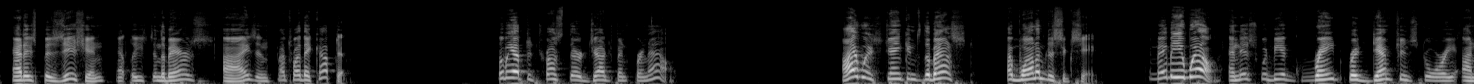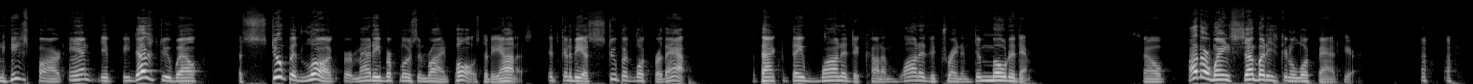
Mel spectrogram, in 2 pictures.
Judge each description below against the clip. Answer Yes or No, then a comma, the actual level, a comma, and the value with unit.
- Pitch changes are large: Yes, wide, 7.7 semitones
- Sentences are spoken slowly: No, average, 200 wpm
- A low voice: No, medium, 175 Hz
